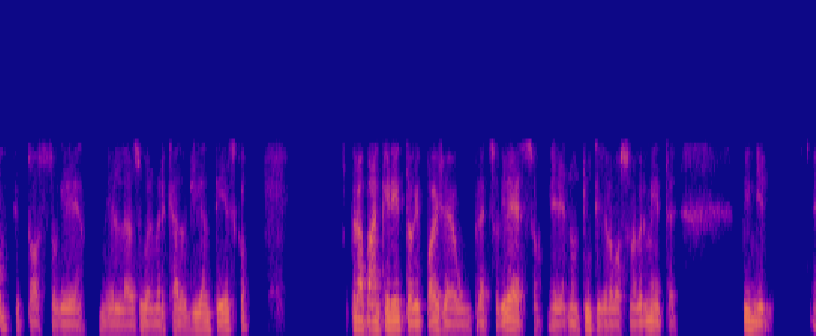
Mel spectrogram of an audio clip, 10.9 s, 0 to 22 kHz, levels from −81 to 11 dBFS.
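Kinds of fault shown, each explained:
No kinds of fault are heard in this speech clip.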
